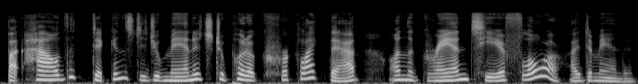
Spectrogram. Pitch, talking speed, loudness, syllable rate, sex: 205 Hz, 190 wpm, -19 LUFS, 4.2 syllables/s, female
